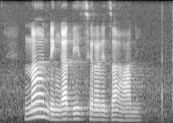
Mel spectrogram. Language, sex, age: Venda, male, 28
